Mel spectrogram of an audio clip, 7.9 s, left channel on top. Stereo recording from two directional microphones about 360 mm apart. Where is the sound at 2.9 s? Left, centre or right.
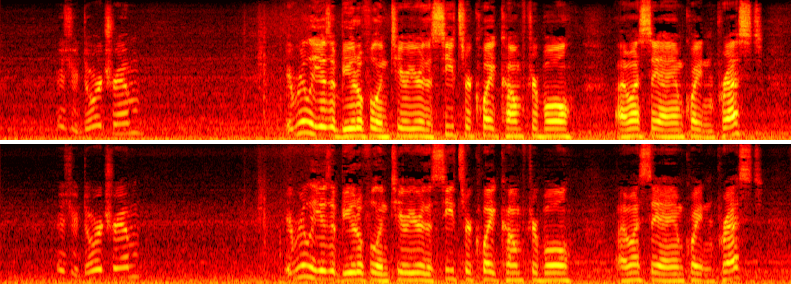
Centre.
